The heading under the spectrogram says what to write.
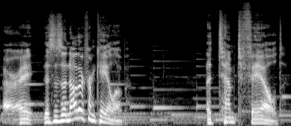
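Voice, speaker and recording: A man's voice: mid-range voice, very animated, normal speed, music in the background. A man hosting a tabletop game as game master, chatting casually and informally as he reads out submissions.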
